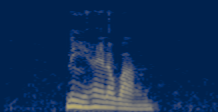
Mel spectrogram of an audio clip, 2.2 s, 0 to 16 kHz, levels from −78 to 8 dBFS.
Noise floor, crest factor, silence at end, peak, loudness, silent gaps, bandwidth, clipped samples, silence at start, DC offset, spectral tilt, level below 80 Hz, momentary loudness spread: -65 dBFS; 16 dB; 0.65 s; -10 dBFS; -24 LUFS; none; 11 kHz; under 0.1%; 0.65 s; under 0.1%; -9 dB/octave; -62 dBFS; 14 LU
